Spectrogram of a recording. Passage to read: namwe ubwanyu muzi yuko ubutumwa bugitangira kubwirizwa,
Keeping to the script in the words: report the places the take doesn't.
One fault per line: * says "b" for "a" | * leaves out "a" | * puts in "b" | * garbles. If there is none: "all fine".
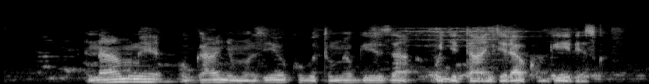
* puts in "bwiza"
